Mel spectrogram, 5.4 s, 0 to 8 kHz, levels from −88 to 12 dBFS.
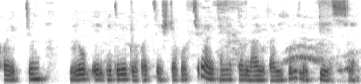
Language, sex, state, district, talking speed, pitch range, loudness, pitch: Bengali, female, West Bengal, Kolkata, 165 wpm, 160-180 Hz, -23 LUFS, 170 Hz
